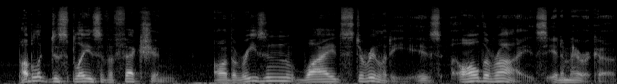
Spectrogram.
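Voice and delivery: straightforward, grave, deep, dead-serious documentary narrator delivery. Describing a mock anti-makeout PSA, the speaker performs its narration in a deep-voiced documentary narrator style. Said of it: "deep voice person doing the narration".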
